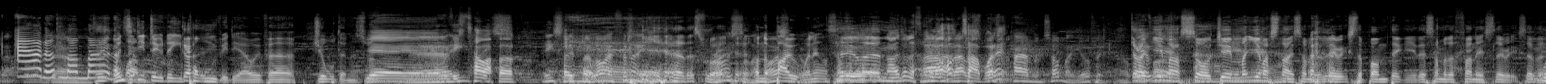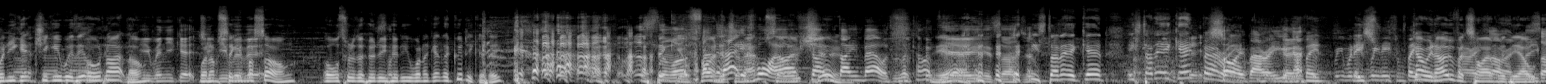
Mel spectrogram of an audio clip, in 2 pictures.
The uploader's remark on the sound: Live at the Crafty Casks. At a local micropub (the Crafty Casks) for part 1 of a live recording. They brought some friends along for the ride!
